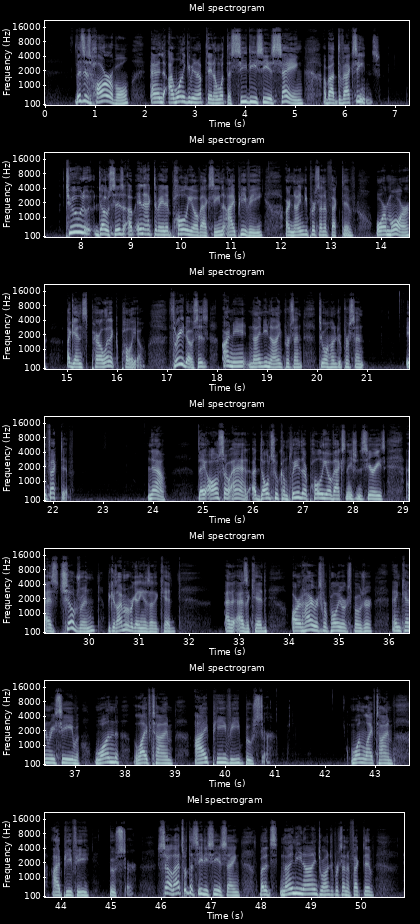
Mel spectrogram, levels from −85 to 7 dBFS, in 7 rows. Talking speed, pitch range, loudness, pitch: 115 wpm, 155-195 Hz, -22 LUFS, 175 Hz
